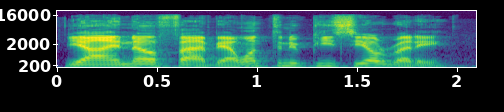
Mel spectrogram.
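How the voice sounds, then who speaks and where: A man's voice: on the high side, very fast, music in the background. A man from Sweden in his late twenties, playfully trolling other players while streaming from home. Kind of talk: casual streaming chat.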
